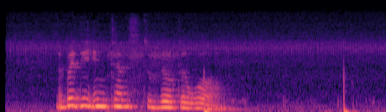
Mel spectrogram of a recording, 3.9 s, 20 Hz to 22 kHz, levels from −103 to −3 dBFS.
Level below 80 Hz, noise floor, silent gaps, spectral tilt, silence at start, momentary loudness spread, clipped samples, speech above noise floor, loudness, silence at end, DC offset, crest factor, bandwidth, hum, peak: -50 dBFS; -60 dBFS; none; -8 dB/octave; 0.55 s; 19 LU; under 0.1%; 28 dB; -33 LUFS; 0.3 s; under 0.1%; 16 dB; 9.6 kHz; none; -20 dBFS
